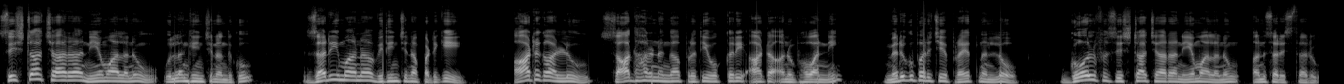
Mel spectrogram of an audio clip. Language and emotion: Telugu, neutral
